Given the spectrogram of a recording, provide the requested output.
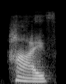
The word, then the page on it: hive: Indian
